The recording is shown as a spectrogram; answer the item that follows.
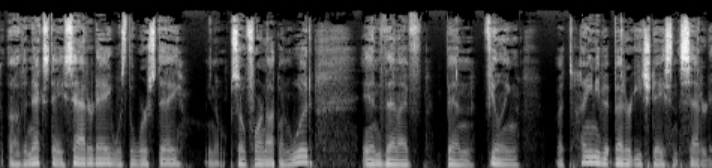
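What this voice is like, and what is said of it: Hoarse voice. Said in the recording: “I'm still a bit hoarse”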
